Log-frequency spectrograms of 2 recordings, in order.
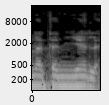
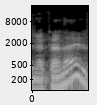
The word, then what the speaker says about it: Nathanaël: Ah oui, Castor arrivera-t-il à prononcer correctement Nathaniel et pas Nathanaël? Bah, c'est Nathanaël, c'est ce qu'on dit depuis le début.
